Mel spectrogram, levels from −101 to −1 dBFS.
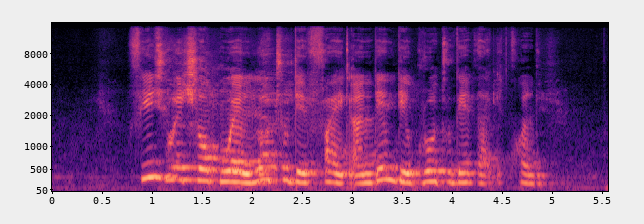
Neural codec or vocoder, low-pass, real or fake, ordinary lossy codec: codec, 44.1 kHz, 3.4 kbps, Pupu-Codec; 14.4 kHz; fake; none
